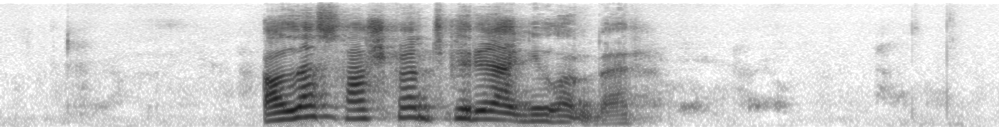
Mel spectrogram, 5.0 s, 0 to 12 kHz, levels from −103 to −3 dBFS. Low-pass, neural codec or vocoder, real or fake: 10.8 kHz; codec, 24 kHz, 1 kbps, SNAC; fake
